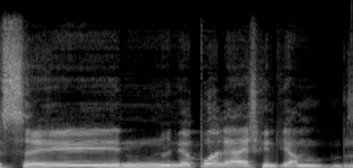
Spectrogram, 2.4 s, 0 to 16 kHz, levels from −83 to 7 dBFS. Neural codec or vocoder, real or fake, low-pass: codec, 44.1 kHz, 2.6 kbps, SNAC; fake; 14.4 kHz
